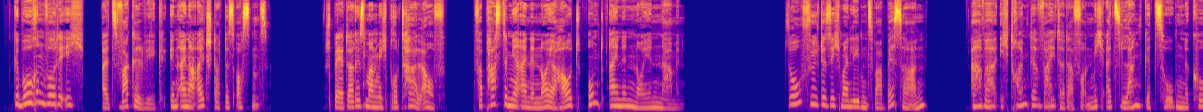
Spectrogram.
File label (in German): Schauspiel Neutral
